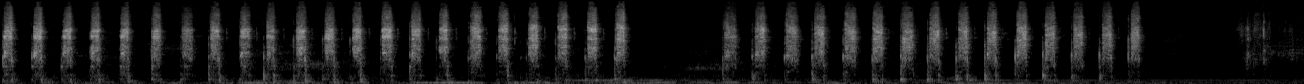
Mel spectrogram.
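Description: Steady rhythmic rasping strokes of a cue tip being shaped by hand on sandpaper, about two per second, pausing briefly midway before resuming, close and fairly quiet.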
